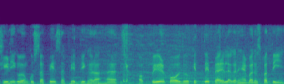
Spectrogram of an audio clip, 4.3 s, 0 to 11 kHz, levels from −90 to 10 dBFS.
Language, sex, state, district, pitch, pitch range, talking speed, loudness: Hindi, male, Madhya Pradesh, Katni, 145 Hz, 125-165 Hz, 195 wpm, -17 LUFS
